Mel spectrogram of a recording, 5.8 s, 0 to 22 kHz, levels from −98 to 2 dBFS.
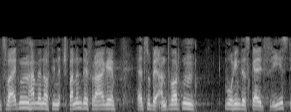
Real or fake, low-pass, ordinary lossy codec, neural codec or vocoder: real; 5.4 kHz; none; none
